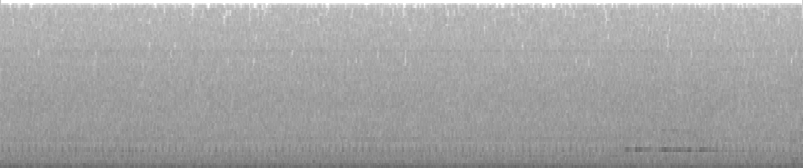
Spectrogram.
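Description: Steady room noise of a classroom: an even low hum and hiss, like ventilation, with a faint thin high tone lasting about a second around six seconds in.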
